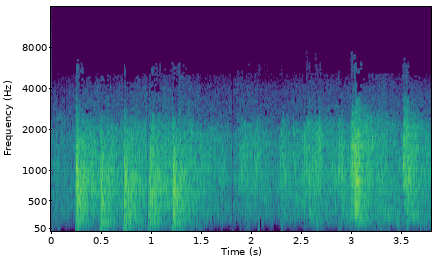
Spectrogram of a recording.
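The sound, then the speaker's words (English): Someone raps on a door: five quick, evenly spaced knocks, then a few looser, softer knocks after a brief pause. Sharp and fairly loud, with no voices. “Well, let us knock.”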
